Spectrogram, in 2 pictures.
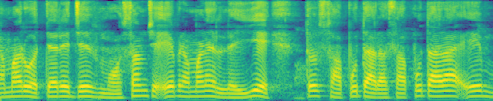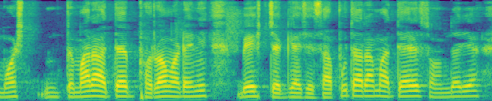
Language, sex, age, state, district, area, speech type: Gujarati, male, 18-30, Gujarat, Ahmedabad, urban, spontaneous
